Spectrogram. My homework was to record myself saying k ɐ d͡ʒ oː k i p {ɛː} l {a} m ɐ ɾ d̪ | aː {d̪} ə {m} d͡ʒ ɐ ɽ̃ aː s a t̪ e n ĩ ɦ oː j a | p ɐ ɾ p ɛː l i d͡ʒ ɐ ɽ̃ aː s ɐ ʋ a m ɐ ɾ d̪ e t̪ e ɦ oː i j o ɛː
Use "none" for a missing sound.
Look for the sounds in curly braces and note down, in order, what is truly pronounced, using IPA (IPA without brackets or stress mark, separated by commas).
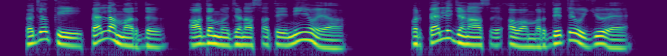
ɛː, a, d̪, m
